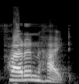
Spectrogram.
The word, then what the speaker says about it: Fahrenheit: তো প্রশ্ন নাম্বার 13 এর সঠিক উত্তর হয়ে যাবে অপশন এ, ফারেনহাইট। অ্যাকচুয়ালি উচ্চারণটা হবে ফারেনহাইট, FAHRENHEIT, ফারেনহাইট।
